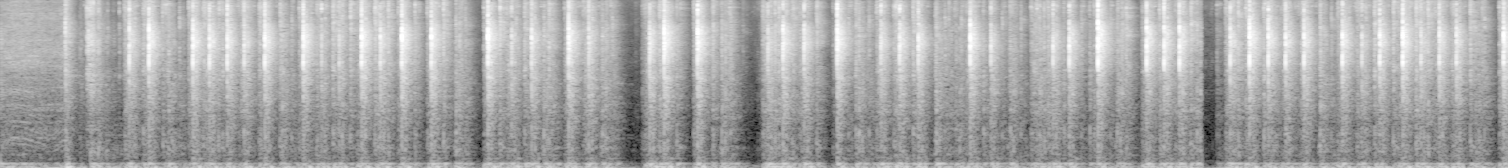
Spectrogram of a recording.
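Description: Fingertips with red-painted nails type rapidly on the plastic keys of a blue metal portable manual typewriter. Dense, bright typebar clacks ride over a heavy low thump, broken by a few brief pauses. Each clack is short and dry.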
